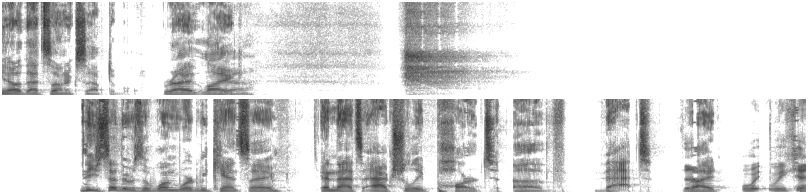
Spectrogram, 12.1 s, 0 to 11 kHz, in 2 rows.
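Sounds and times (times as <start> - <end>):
man breathing in: 2.0 - 4.1
sigh-like breath out: 2.0 - 4.1.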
